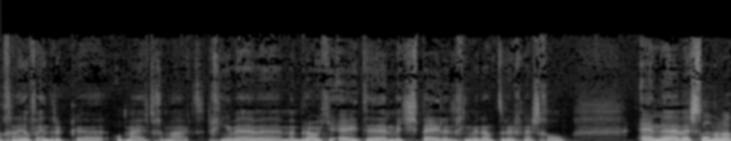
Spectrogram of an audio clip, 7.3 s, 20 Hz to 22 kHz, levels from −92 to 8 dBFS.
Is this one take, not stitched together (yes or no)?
no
